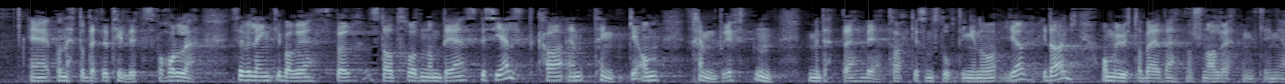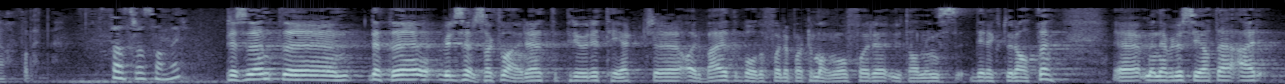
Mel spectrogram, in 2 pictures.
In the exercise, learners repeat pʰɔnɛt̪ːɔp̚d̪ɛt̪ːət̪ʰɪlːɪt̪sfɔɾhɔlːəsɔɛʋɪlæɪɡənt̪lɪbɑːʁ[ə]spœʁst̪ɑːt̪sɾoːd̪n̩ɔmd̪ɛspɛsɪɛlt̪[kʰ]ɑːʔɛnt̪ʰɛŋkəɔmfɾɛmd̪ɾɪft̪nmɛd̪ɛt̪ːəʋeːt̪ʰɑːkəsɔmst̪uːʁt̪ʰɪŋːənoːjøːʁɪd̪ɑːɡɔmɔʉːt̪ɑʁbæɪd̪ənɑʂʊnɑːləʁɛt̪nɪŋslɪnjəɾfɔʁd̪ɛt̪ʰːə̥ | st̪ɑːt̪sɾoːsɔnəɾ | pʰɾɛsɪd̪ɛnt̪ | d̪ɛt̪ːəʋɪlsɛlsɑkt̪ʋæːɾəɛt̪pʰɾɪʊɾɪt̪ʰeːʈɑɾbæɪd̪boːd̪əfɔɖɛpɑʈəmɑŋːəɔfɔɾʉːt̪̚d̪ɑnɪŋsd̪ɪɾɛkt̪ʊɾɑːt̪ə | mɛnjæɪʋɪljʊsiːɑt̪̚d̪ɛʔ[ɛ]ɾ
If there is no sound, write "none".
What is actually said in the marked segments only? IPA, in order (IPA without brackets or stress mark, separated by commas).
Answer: ə, kʰ, æ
